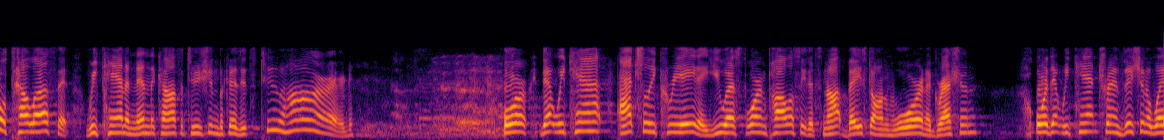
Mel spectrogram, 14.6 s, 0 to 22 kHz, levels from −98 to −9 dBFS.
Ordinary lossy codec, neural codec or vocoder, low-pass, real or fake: AAC, 48 kbps; codec, 16 kHz, 4 kbps, FreqCodec, larger model; 5.4 kHz; fake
